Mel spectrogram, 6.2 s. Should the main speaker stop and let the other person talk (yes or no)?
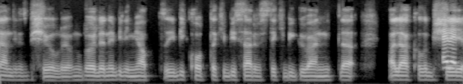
yes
